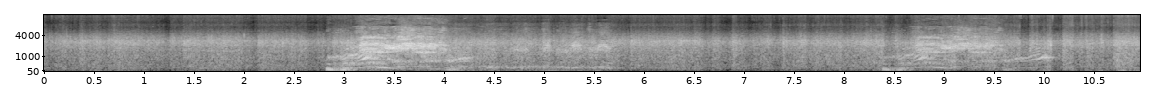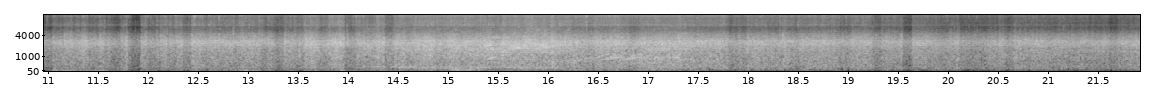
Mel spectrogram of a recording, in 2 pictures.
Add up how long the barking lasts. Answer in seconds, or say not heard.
6 s.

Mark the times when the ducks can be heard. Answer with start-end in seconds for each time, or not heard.
4.0-5.8, 14.2-16.0.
